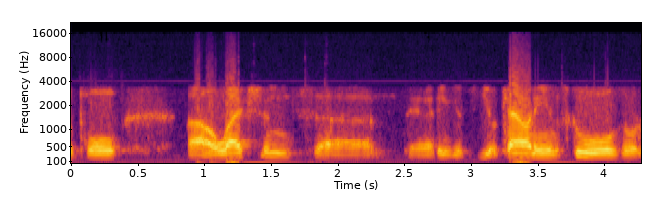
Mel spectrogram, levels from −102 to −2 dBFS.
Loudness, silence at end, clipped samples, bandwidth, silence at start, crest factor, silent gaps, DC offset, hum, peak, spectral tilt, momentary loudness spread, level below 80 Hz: -17 LUFS; 0 s; under 0.1%; 10.5 kHz; 0.1 s; 12 dB; none; under 0.1%; none; -4 dBFS; -5.5 dB/octave; 16 LU; -44 dBFS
